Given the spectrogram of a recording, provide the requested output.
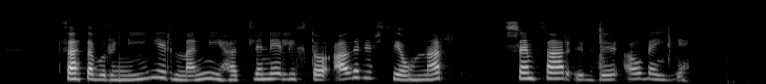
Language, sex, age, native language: Icelandic, female, 30-39, Icelandic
